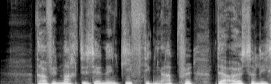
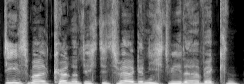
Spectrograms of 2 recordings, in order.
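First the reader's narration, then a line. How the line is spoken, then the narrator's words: Laughing queen speaking. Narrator (German): lachte die Königin und sprach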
